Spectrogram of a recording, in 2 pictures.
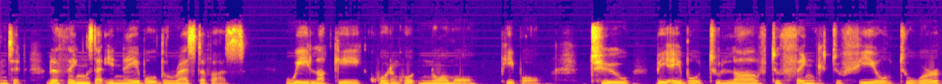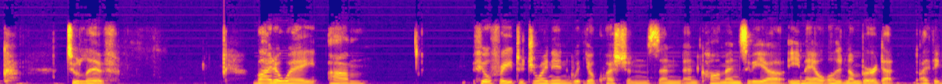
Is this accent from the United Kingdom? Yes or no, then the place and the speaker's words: no; Vietnam; I'm from Vietnam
